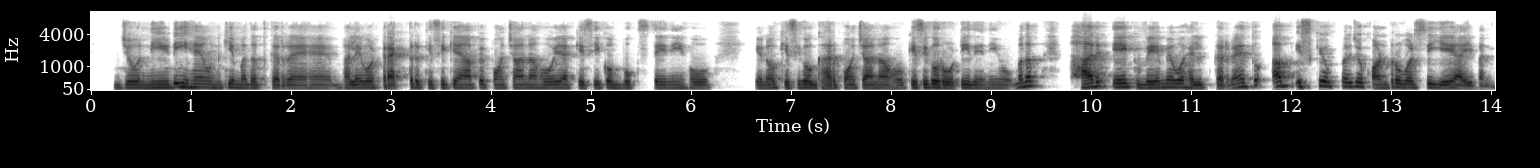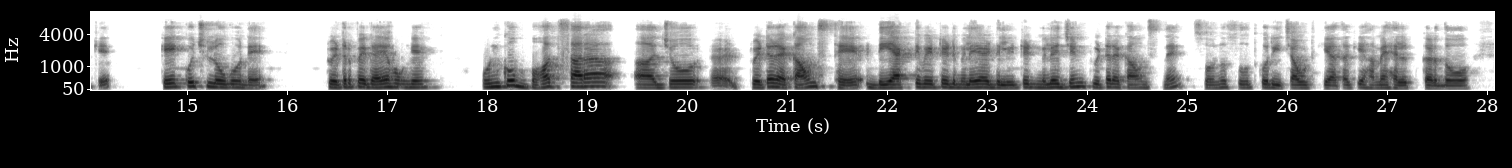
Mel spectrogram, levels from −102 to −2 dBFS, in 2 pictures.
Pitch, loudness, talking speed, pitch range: 130 Hz, -20 LUFS, 200 wpm, 120-145 Hz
